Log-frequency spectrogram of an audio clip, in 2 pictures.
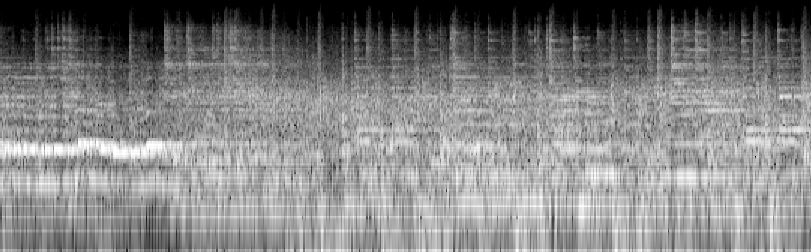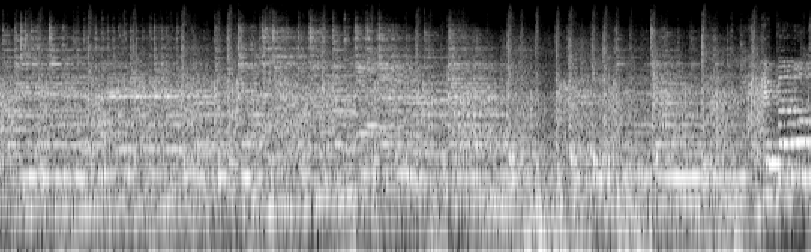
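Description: Live band music: a song played with a beat, with a singer's voice heard at the start.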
